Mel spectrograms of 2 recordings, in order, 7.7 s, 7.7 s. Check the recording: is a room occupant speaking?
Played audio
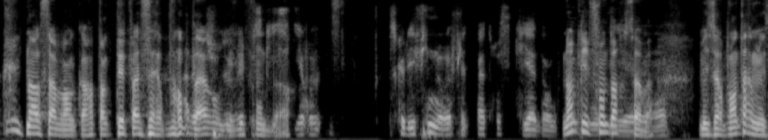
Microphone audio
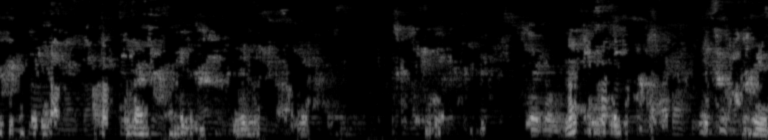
Yes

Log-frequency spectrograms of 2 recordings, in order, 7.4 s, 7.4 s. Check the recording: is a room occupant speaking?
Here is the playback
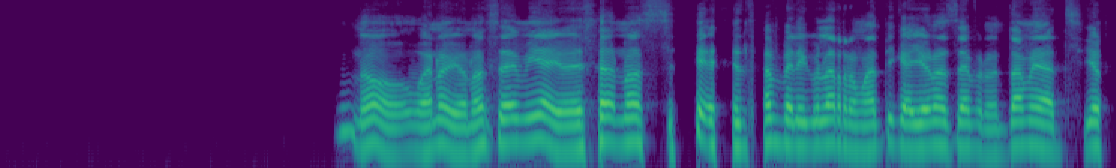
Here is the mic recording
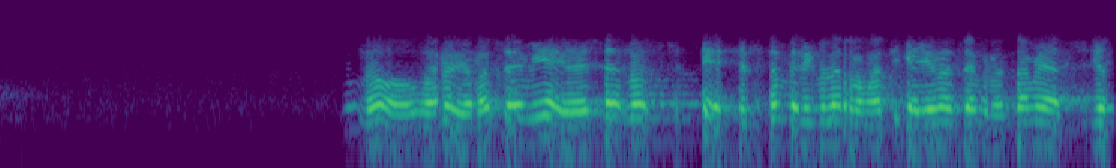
No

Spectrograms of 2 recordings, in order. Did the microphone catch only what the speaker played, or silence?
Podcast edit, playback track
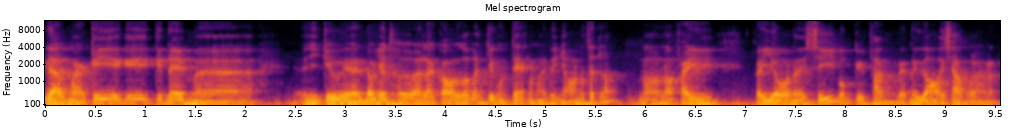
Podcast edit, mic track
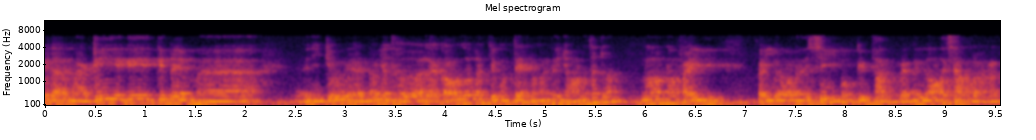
Yes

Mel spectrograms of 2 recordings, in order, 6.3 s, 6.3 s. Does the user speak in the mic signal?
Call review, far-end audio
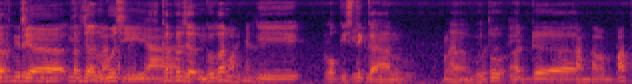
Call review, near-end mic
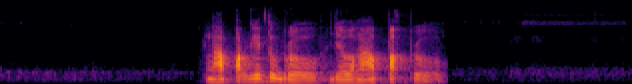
Yes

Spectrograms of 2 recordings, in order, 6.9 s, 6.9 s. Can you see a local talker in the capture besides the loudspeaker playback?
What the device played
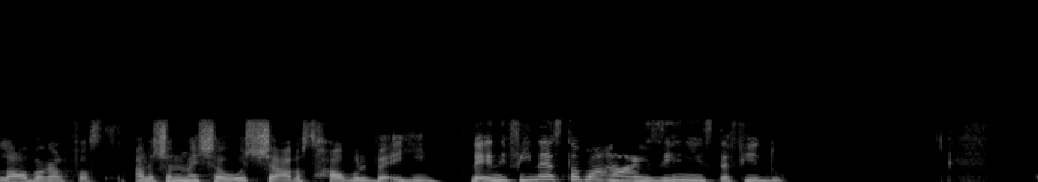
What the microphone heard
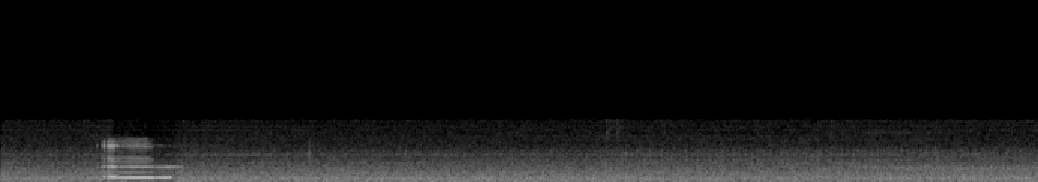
Yes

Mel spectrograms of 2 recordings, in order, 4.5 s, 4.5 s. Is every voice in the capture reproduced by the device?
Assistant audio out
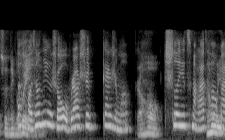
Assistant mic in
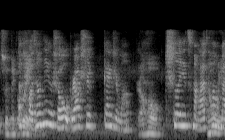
Yes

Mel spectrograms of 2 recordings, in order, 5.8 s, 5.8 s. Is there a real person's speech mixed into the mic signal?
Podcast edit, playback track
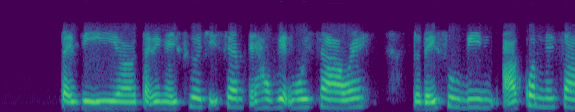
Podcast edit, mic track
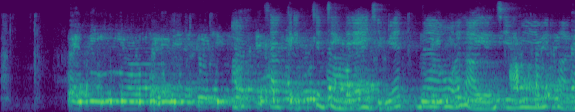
Yes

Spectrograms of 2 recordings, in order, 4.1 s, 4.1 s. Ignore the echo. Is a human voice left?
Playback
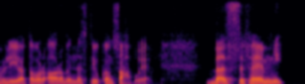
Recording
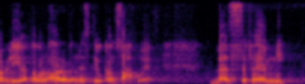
Yes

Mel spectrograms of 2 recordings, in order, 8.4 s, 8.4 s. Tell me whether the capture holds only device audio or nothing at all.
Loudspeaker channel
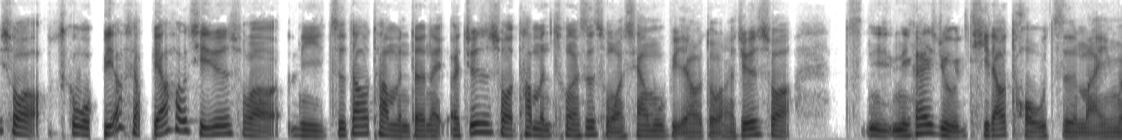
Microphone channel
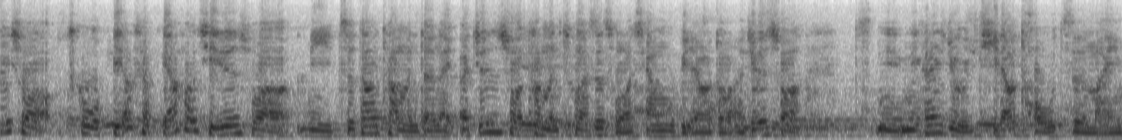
No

